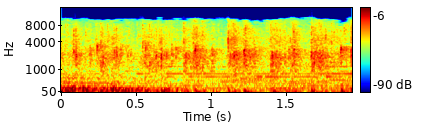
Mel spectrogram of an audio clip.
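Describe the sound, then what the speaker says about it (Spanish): A church congregation applauding, a thick, continuous wash of many hands clapping together at a steady level for a couple of seconds, filling the room. "Y si tenés un aplauso se lo damos"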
